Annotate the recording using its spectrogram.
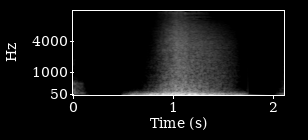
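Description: A deep whoosh sound effect with a heavy low rumble under it, swelling in about half a second in and dying away a little over a second later.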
